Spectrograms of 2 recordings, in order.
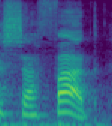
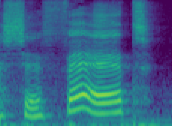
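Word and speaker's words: שפט: Y aquí tengo un ejemplo de la palabra shafat. La palabra shafat consiste de una shin, de una fei y de una tet. Significa juzgar o gobernar, como un verbo. Cuando se pronuncia shefet, significa juicio.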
